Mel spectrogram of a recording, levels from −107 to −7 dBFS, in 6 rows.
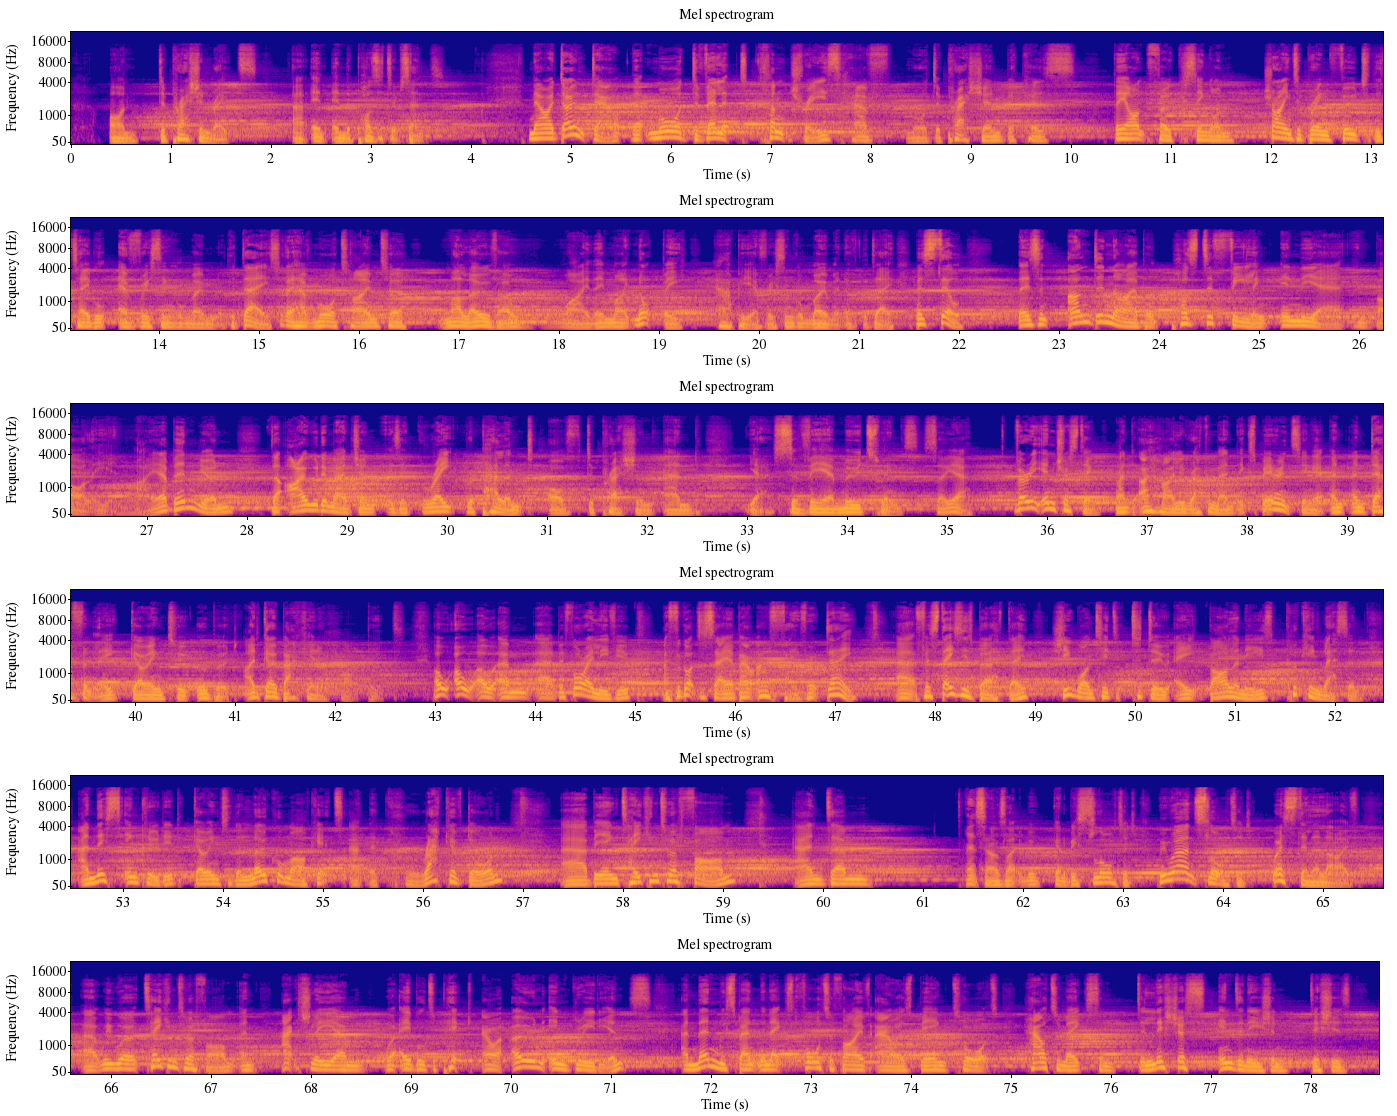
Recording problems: echo of what is said; strong; throughout; 90 ms later, 6 dB below the speech

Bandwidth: 14.5 kHz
